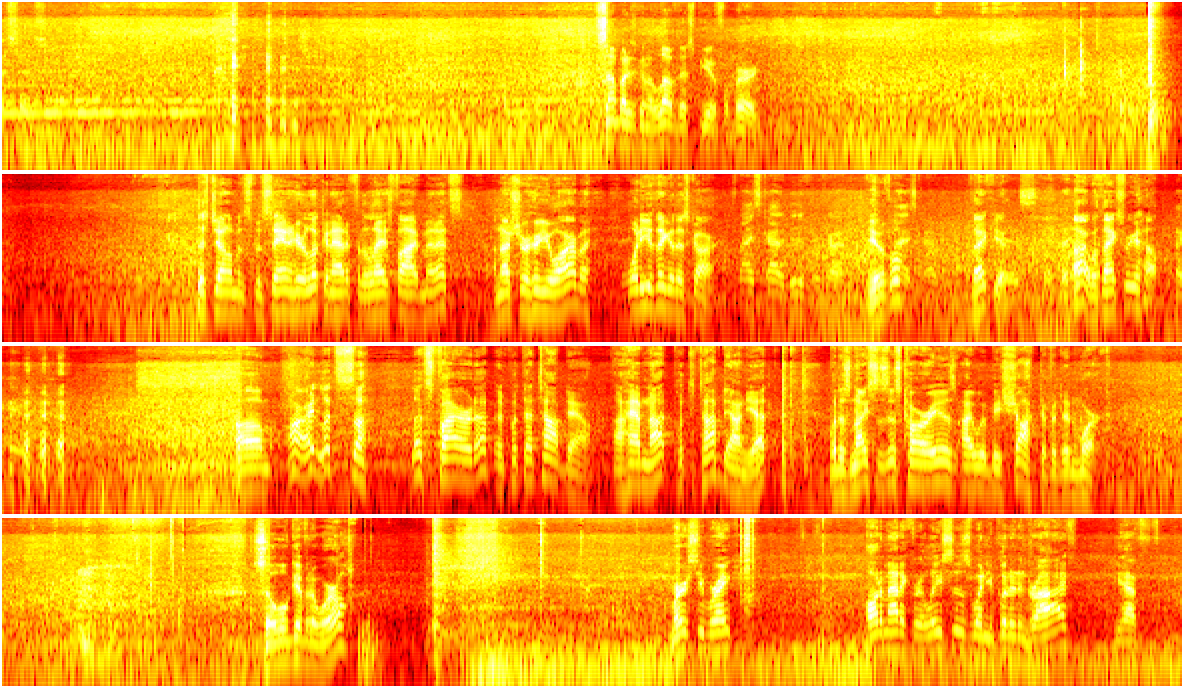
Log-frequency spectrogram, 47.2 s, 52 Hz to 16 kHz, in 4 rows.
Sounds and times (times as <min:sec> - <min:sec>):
Car: 0:00.0 - 0:15.4, 0:18.8 - 0:29.7, 0:38.8 - 0:47.2
Speech: 0:06.0 - 0:07.6, 0:13.7 - 0:23.9, 0:25.9 - 0:31.3, 0:31.9 - 0:34.7, 0:37.9 - 0:38.9, 0:42.0 - 0:42.8, 0:44.0 - 0:46.9.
